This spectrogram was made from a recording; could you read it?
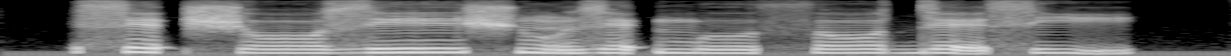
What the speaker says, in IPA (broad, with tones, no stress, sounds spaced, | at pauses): s ɛ˦ ʔ ʃ ɔ˨ z e˦ ɪ̯ ʃ ũ˦˨ z ɛ˦ ʔ m o˨ θ ɔ˦ d ɛ̰˦˨ sʰ ḭ˦˨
